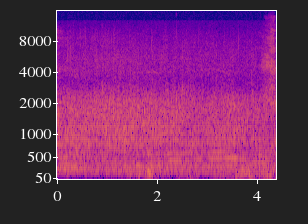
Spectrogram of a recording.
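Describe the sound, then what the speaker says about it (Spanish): A church audience at a Spanish-language prophetic conference gives steady, dense applause that sounds distant and faint, continuing evenly throughout. "Por favor, un aplauso para recibirles a ellas."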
